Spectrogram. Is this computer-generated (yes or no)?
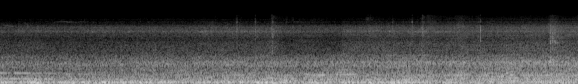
no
